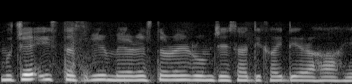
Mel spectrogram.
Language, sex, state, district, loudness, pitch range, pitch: Hindi, female, Arunachal Pradesh, Lower Dibang Valley, -19 LUFS, 185-210 Hz, 195 Hz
